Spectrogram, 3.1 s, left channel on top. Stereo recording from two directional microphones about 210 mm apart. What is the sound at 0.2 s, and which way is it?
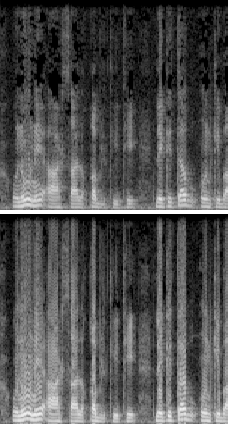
Speech, 35° right (ahead or behind).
